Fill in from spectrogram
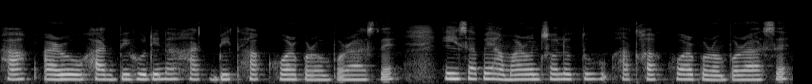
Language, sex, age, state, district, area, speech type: Assamese, female, 30-45, Assam, Morigaon, rural, spontaneous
